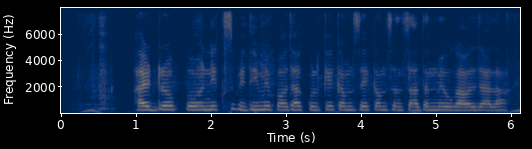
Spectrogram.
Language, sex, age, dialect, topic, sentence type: Bhojpuri, female, 25-30, Western, agriculture, statement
